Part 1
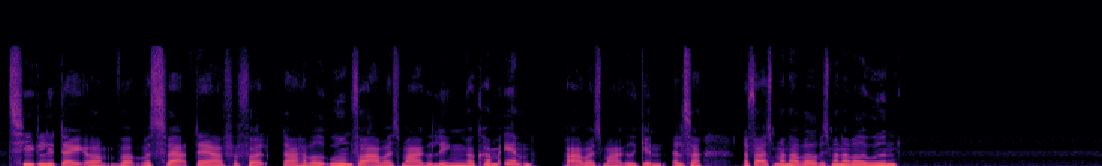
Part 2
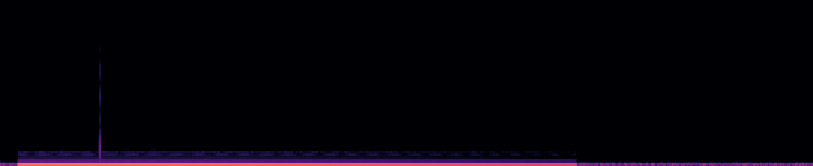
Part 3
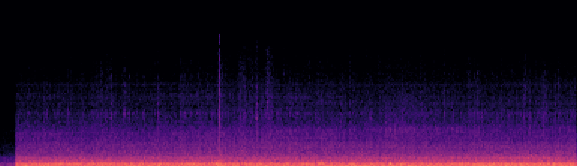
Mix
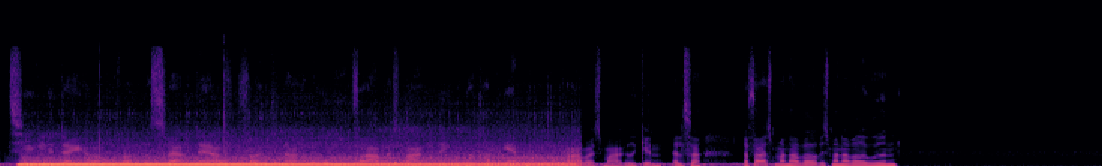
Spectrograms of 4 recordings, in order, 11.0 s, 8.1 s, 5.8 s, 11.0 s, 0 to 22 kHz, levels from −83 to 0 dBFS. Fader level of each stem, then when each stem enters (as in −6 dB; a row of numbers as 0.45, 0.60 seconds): −7.0, +2.0, −7.5 decibels; 0.00, 0.00, 0.05 seconds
